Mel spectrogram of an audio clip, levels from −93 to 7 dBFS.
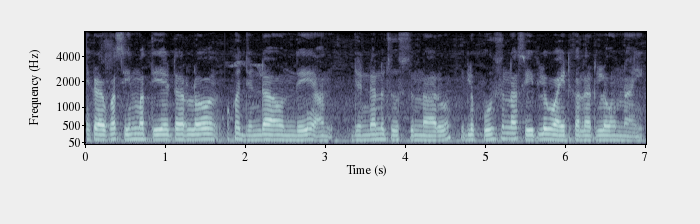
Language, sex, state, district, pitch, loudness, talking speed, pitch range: Telugu, male, Telangana, Karimnagar, 130 Hz, -16 LUFS, 155 wpm, 120-135 Hz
